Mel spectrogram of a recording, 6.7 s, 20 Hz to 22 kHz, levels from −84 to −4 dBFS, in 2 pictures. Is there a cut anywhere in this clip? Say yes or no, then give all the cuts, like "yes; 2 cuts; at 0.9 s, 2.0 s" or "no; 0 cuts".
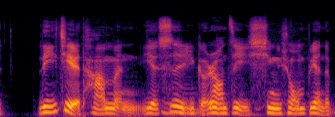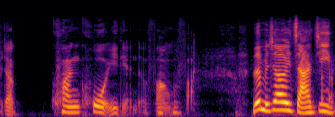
yes; 1 cut; at 5.7 s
